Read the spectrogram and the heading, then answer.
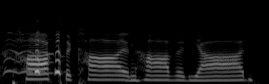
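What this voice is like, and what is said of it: Bad put-on Boston accent. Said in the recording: “my Boston accent ... See, even that was bad.”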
